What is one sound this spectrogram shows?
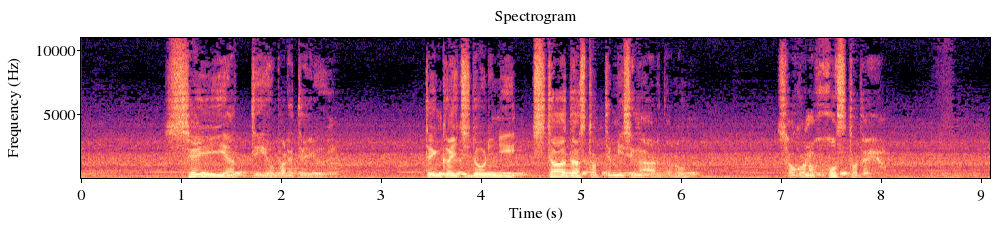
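A middle-aged man answers calmly and at length.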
